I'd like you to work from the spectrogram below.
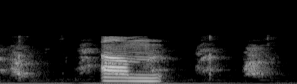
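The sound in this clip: Dogs bark at home, one long loud bark standing out among a few shorter yips, with someone talking in between.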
